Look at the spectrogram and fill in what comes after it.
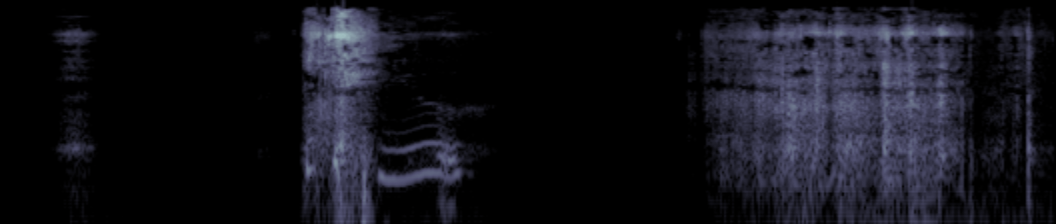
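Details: Woman with a head cold who sniffed a tiny bit of black pepper: a single forceful sneeze with a brief voiced trail, then a longer stretch of noisy nose blowing; sneeze.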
